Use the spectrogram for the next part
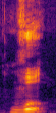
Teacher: ज्यावेळेस आपण उच्चार करतो तर ओठ आणि वरचे दात हे दोन्ही टच होतात खालचा ओठ आणि वरचा दात त्याच्यामुळे त्याच उच्चार दंतोष व वकारस्य दंतोषठम नंतर जिव्हामूल जिव्हामूल हे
